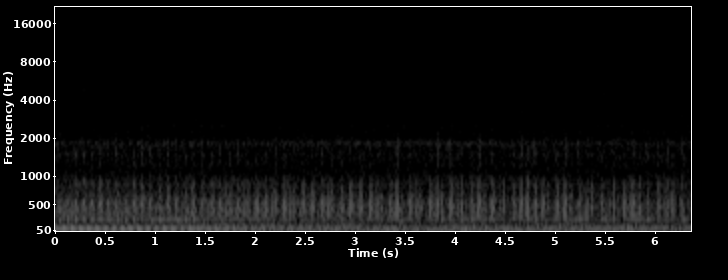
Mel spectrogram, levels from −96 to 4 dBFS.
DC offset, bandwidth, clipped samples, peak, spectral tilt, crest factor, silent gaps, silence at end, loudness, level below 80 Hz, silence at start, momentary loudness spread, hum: under 0.1%; 10 kHz; under 0.1%; -48 dBFS; -7.5 dB/octave; 14 dB; none; 0 s; -64 LUFS; -68 dBFS; 0 s; 4 LU; none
